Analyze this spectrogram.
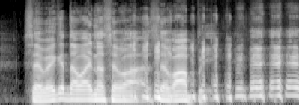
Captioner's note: speaking In Foreign Language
